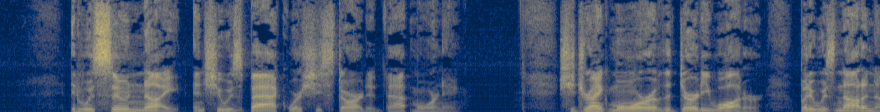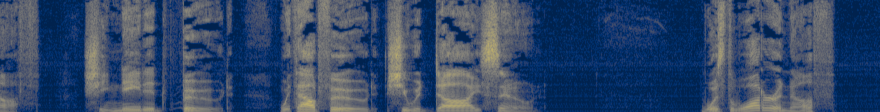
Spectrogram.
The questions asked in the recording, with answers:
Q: Was the water enough?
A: No, it wasn't enough. She needed food.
